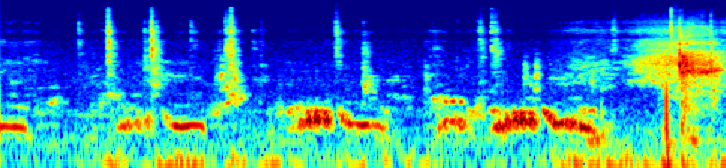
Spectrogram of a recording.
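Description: Rajshahi Giribaz pigeons coo in a series of soft, rolling calls at close range, with a brief rustle near the end.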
